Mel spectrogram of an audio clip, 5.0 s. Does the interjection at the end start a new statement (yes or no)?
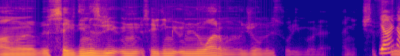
yes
